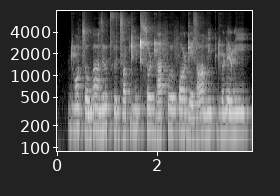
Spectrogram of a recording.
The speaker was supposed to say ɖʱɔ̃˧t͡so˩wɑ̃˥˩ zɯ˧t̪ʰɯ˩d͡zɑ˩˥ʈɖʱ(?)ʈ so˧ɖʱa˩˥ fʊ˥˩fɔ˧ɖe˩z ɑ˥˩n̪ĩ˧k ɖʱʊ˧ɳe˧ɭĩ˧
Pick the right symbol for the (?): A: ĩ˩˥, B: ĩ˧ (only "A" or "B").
B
